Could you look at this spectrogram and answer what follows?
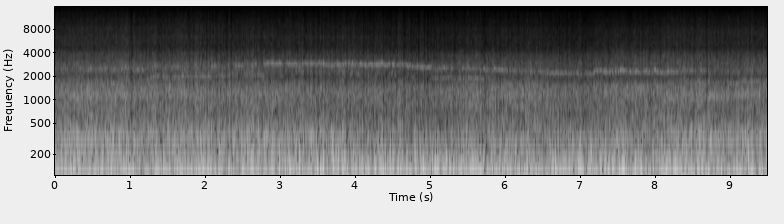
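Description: A Triumph Street Scrambler 900 motorcycle engine drones steadily while being ridden along country roads at harvest time, a continuous loud rumble with wind noise and a slowly shifting tone throughout.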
